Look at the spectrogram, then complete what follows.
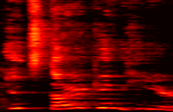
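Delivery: put-on eerie, very high, hushed ghost-child voice.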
